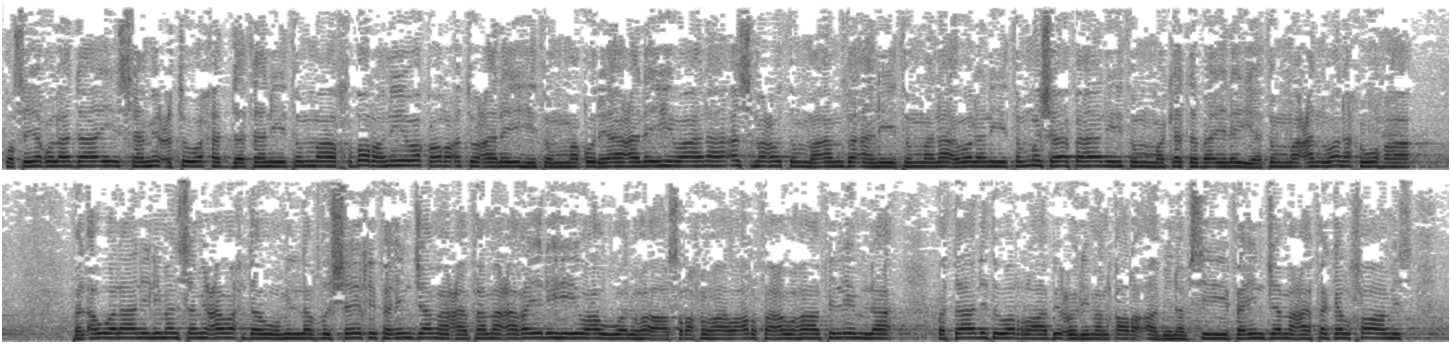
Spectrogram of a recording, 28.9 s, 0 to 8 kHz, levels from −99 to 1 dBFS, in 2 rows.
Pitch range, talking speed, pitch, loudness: 190-215 Hz, 100 wpm, 205 Hz, -15 LUFS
